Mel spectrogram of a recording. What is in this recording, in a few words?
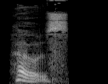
"hose", voice spelling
